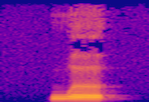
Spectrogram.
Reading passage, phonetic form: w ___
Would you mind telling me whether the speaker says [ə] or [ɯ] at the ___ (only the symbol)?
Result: ə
